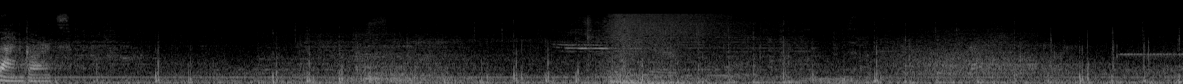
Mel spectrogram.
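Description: Footsteps tap on a hard metal floor.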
